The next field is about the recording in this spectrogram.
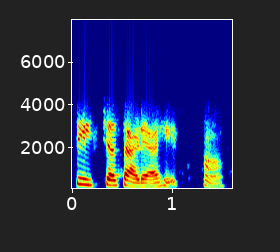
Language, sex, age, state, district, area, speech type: Marathi, female, 18-30, Maharashtra, Akola, urban, conversation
